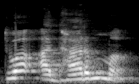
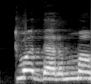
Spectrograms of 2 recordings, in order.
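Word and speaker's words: अधर्म: So make sure that you say Tva Adharma. You don't say Tva Dharma Marganashakam.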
